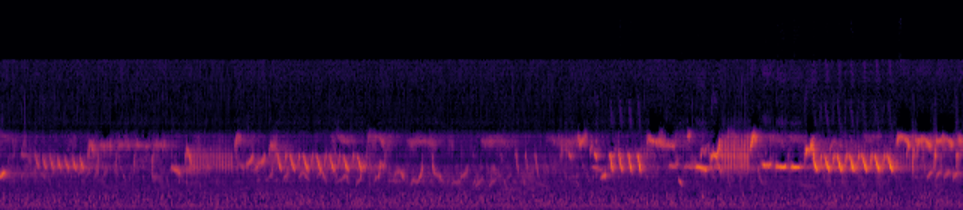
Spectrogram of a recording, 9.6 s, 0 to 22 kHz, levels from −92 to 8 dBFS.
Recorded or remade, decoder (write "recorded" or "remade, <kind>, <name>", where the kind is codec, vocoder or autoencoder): remade, vocoder, BigVGAN v2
